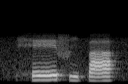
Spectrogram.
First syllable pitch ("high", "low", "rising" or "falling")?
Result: rising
